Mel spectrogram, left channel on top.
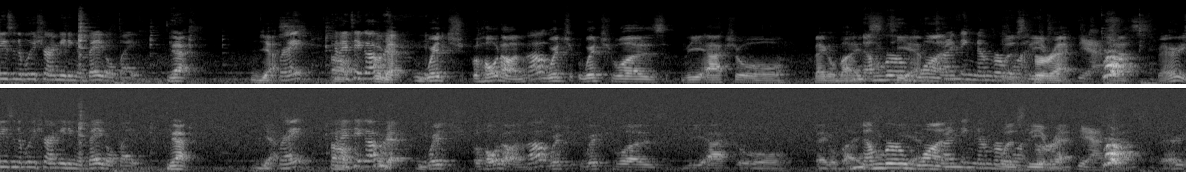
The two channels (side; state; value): right; noise; hiss, 5 dB below the sound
